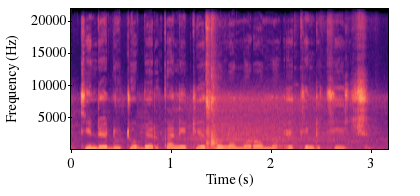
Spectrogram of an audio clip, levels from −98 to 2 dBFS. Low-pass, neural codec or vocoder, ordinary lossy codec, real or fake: none; none; none; real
